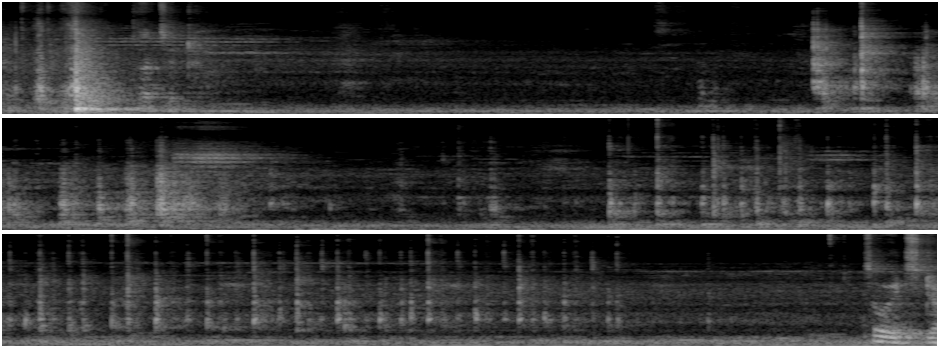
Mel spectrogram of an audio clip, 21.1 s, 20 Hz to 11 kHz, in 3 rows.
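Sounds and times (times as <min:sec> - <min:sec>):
sharp clicks and taps: 0:11.4 - 0:19.5.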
